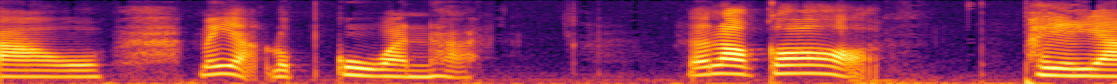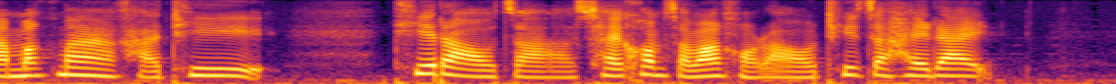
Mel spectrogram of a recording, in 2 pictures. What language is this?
Thai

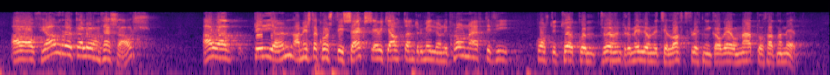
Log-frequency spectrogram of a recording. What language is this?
Icelandic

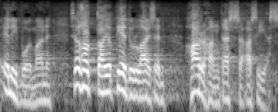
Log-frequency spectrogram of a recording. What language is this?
Finnish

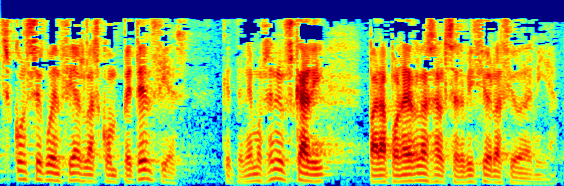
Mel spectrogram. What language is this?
Spanish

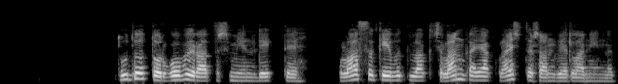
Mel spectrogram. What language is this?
Mari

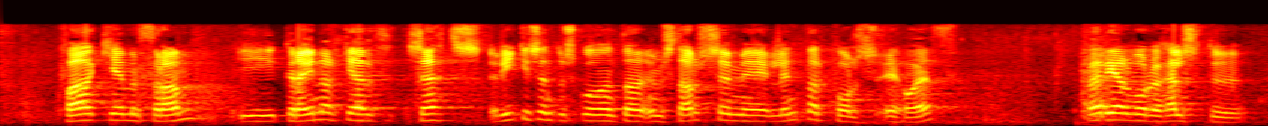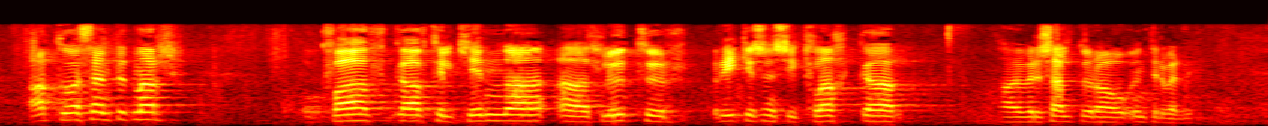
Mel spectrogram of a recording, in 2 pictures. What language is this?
Icelandic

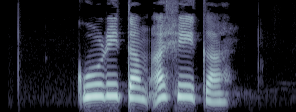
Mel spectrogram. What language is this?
Yanahuanca Pasco Quechua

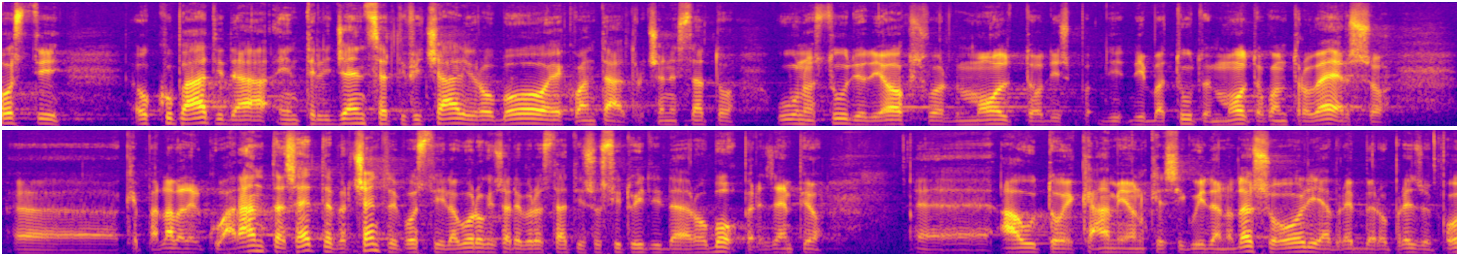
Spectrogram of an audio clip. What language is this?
Italian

